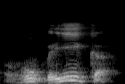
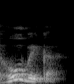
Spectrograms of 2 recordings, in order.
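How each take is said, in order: First: The stress is on the second syllable. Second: The stress is on the first syllable. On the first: The speaker calls it right. "mas o correto é rubrica" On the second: The speaker calls it wrong. "As pessoas falam aqui"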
